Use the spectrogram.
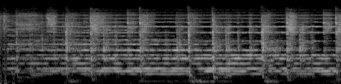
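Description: A bright electronic phone alarm melody rings steadily and loudly, its repeating synthetic chimes filling the whole stretch with no voices over it.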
